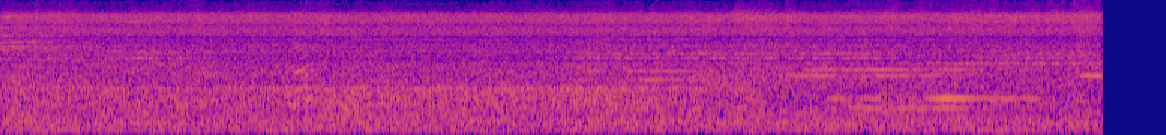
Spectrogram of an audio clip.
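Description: A train bound for Bijoy Sarani rumbles steadily, a loud continuous roar of wheels and engine that stays close throughout before cutting off abruptly.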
